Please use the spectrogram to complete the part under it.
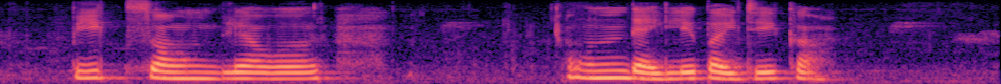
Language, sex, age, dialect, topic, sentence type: Marathi, female, 25-30, Varhadi, agriculture, question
